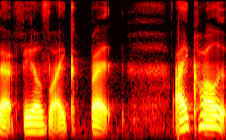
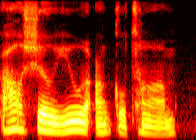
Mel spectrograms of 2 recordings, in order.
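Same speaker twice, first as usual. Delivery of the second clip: really mean, nasty, slow, taunting tone; 2 semitones lower than usual. Retelling a weird comment a man made: imitating a mean tone. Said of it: "he just said it really mean".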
